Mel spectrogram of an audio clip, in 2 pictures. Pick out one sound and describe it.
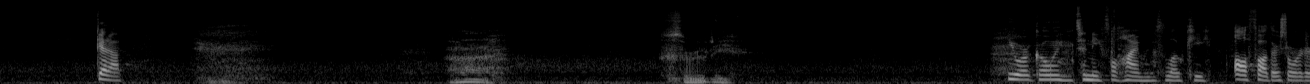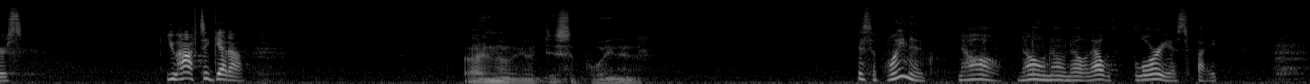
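A young woman speaks firmly and close by.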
